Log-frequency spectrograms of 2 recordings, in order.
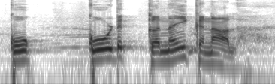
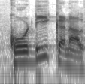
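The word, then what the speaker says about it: कोडाइकनाल: और कोडकनई कनाल, एक सेकेंड, कोडी कनाल, सॉरी हाँ स्टूडेंट, अब एग्जैक्ट इसका प्रोनाउंसिएशन है मेरे पास।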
